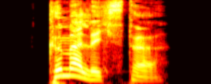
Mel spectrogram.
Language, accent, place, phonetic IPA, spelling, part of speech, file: German, Germany, Berlin, [ˈkʏmɐlɪçstə], kümmerlichste, adjective, De-kümmerlichste.ogg
- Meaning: inflection of kümmerlich: 1. strong/mixed nominative/accusative feminine singular superlative degree 2. strong nominative/accusative plural superlative degree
